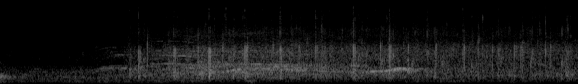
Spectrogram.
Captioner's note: crowd cheering and applauding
